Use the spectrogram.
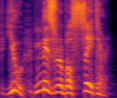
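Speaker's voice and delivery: loud, high furious snarl; enraged snarl. A narrator's reading. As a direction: roar with rage at an attacker. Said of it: "she snarled".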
